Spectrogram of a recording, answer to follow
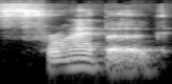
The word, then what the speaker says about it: Freiburg: It's pronounced Freiburg, is it?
